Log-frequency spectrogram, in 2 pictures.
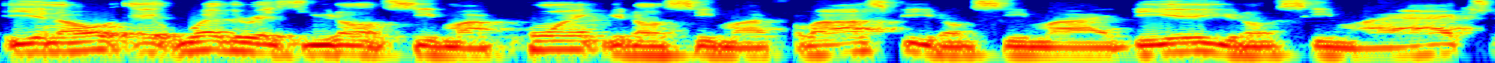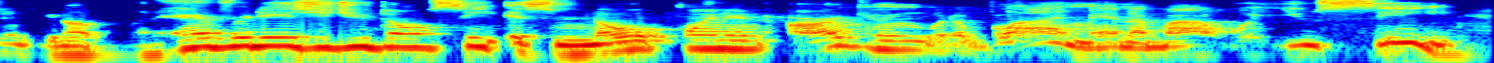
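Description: Very animated and fast, with few pauses, a medium-pitched man talks informally as an interview guest, throwing in "man" and "you know" a lot. He is a communication trainer and author, and the audio quality is poor.

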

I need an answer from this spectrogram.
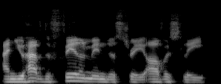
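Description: A man's voice: mid-range voice, a little fast, pushed and bright, no echo, studio quality. A man hosting a casual interview, thinking aloud and ending points with tag questions. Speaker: podcast host.

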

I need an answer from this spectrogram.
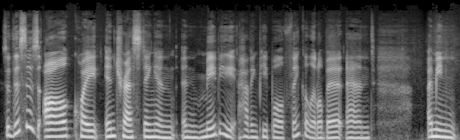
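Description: A woman with a low voice hosts a casual podcast interview. The sound is dry, with hardly any room around her, and she talks conversationally. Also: unhurried, no room sound. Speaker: podcast host.

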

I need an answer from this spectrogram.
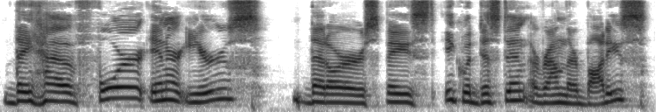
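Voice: mid-range voice, slow. Chatty host reading monster lore. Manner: chatty, reads passages aloud with fillers. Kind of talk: casual chat.

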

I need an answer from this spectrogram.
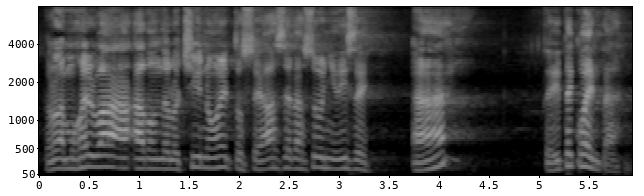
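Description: A man preaching a sermon, joking and shouting in turns. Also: fairly high pitch, moderate pace. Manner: animated, jokey, swings between shouting and mimicking. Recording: long hall reverb.

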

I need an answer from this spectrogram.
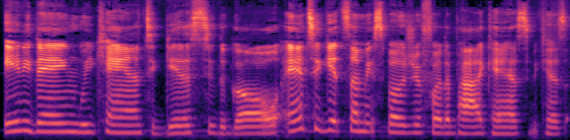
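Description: A woman's voice: mid-range voice, normal speed, fairly bright tone. A woman with a Southern US accent hosting her own podcast, talking casually and ranting with rhetorical questions. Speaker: podcast host. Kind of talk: casual solo podcast commentary.

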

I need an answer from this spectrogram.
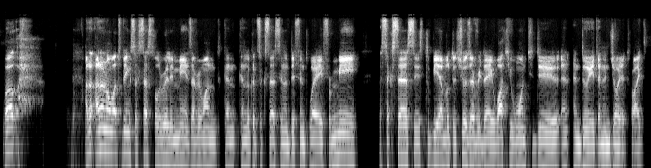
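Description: A middle-aged man with an Israeli accent, speaking at a moderate pace in a lowish voice, is a guest entrepreneur in an interview. He's chatty and relaxed, often repeating words as he starts a thought.

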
